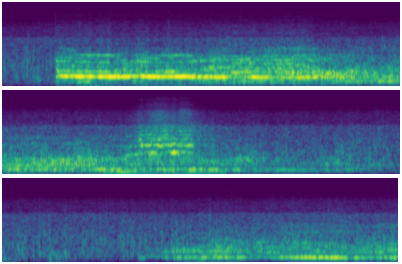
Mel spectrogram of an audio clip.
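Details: A herd of Asian elephants (Elephas maximus), harassed by a tiger in Royal Belum State Park, Perak, Malaysia, gives loud tonal trumpets that fall slightly in pitch, then a harsh blaring burst.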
